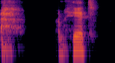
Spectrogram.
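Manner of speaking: mock, mildly irritated man's voice. Retelling what a man said after being shot, imitating mild irritation. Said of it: "It sounded like he was a little irritated".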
